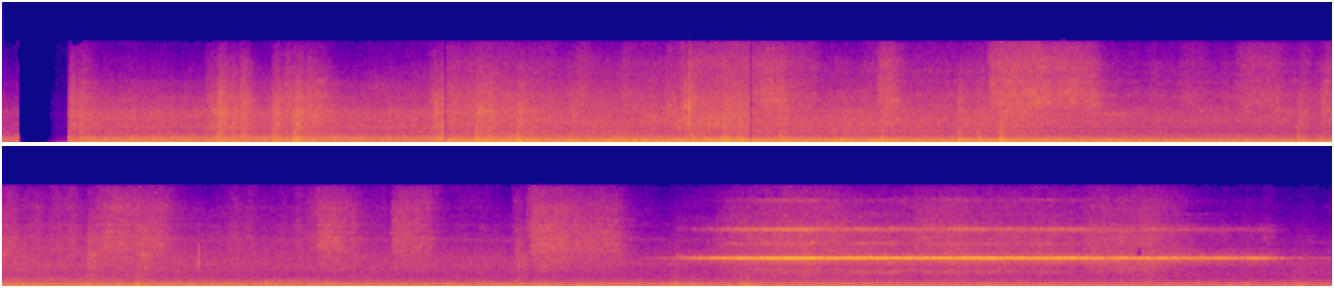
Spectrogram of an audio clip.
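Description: A train in Bulgaria rolls loudly along the rails with a constant rumble, and a high, piercing wheel squeal rises over it toward the end.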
